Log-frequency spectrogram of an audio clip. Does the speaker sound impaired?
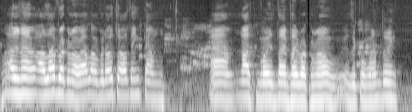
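Yes: cerebral palsy; from birth, uses wheelchair, drummer despite condition.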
